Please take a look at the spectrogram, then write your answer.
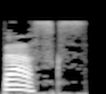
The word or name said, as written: basks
